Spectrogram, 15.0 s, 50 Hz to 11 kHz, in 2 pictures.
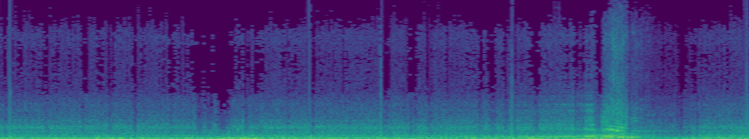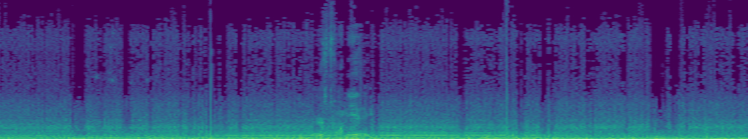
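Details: APR Stage 2 VW GTI with APR downpipe, heard from inside the cabin: a low booming drone builds as revs climb through 2500–3000 rpm, the exhaust drone that starts at 2800 rpm.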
